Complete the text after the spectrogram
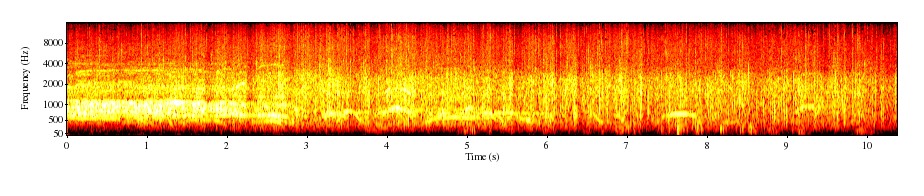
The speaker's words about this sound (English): One of my favourite acts coming out now. Please put your hands together and make incredible Guilty Feminist woohooing noises for the wonderful Jayde Adams!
